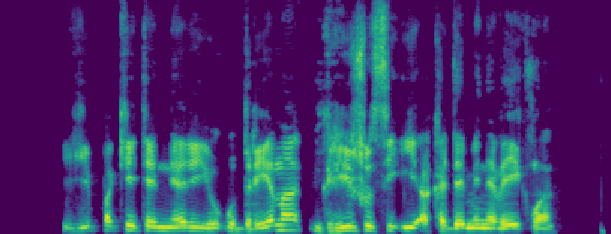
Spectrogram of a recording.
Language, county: Lithuanian, Kaunas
